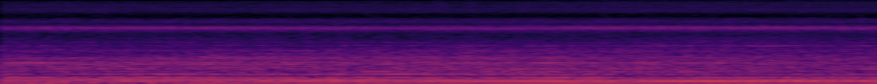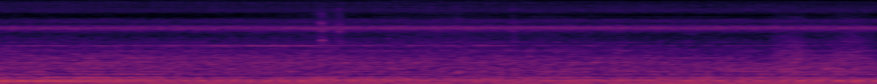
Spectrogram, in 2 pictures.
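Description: Crickets trilling in a steady, unbroken high chorus over a low, steady rumble.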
